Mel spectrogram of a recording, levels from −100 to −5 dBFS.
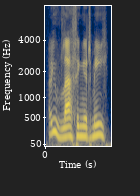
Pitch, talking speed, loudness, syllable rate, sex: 165 Hz, 305 wpm, -18 LUFS, 8.0 syllables/s, male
